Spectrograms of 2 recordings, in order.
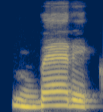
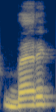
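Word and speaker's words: barrack: है next word है बी A double R ए सी के ठीक है ना इसको देखि लिखते कैसे हैं बी का उच्चारण हम बे के रूप में लिखते हैं डबल आर को र के रूप में लिखेंगे ठीक है ना ऐसे र और ए को ए के रूप में लिखेंगे सी के का प्रोनाउंस क करेंगे ऐसे बिक क्या पढ़ेंगे इसको बैरिक बैरिक क्या होता है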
